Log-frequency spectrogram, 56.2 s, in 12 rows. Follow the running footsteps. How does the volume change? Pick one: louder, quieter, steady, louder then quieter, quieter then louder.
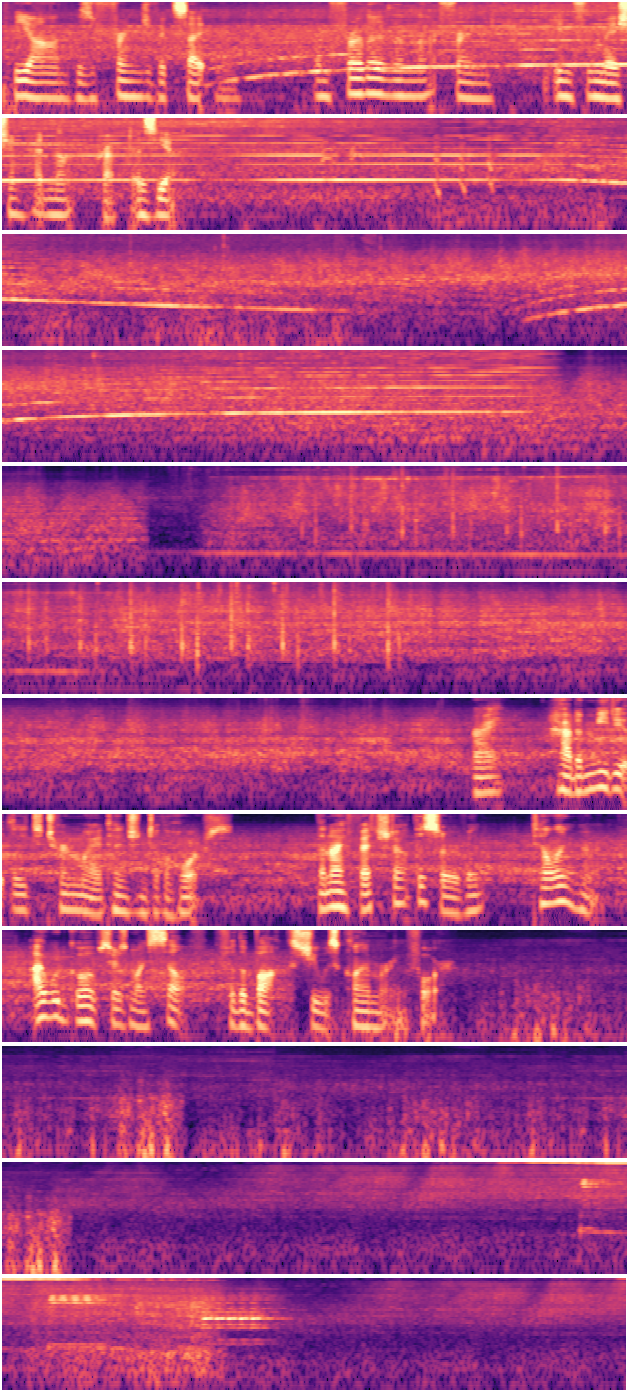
louder.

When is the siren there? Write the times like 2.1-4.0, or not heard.
0.0-18.2.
